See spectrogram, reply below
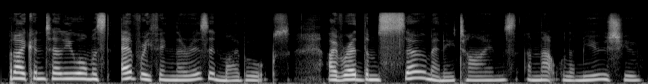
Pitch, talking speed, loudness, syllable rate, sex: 215 Hz, 215 wpm, -18 LUFS, 5.7 syllables/s, female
